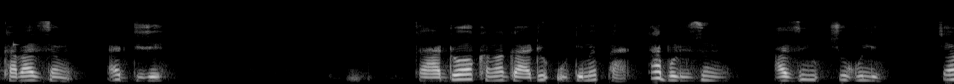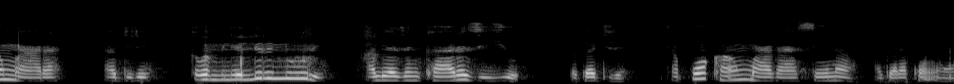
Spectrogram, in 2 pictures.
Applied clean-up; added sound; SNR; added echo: none; none; none; none.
